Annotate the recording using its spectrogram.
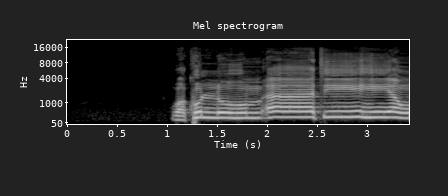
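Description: A man chants in a long, melodic voice through a microphone in a large hall.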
